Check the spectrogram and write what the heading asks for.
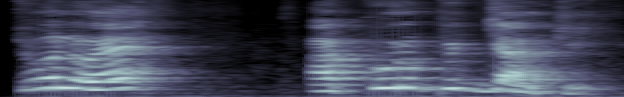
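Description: A man with a high, lively voice leads a slow language lesson. He repeats each word and spells it out carefully, and the room around him gives off a clear echo. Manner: repeats words slowly, spells them out. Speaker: language teacher.

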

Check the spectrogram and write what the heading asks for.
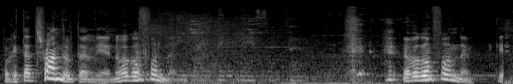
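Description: Chilean man streaming a card game, chuckling, counting out loud, slightly high voice, faint hiss. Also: sing-song, moderate pace. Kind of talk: casual gameplay commentary.

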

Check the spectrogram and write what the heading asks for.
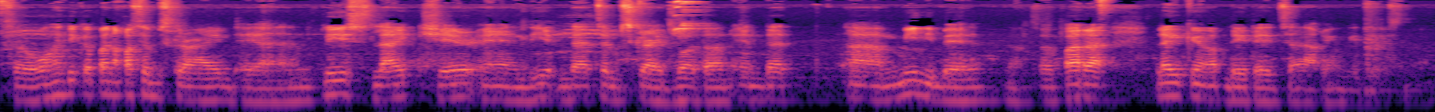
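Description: A man with a Filipino accent and a low, fairly even voice hosts his motovlog channel, giving a casual product rundown at a measured pace. He speaks conversationally with frequent little tag words. The recording has a roomy echo and clear background noise.

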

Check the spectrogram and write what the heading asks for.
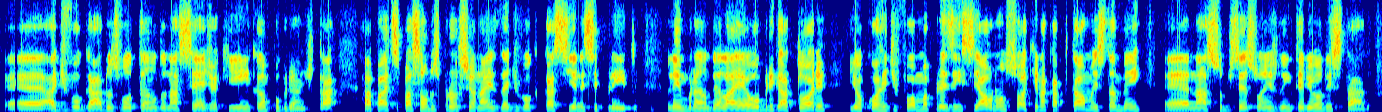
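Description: A man's voice: high voice, fairly even intonation, fairly quick, few pauses, pushed and bright. A young man with a Brazilian Portuguese accent giving a live news report from a small studio into a handheld microphone, conversational and informative. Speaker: radio reporter. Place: small radio studio with meeting table.

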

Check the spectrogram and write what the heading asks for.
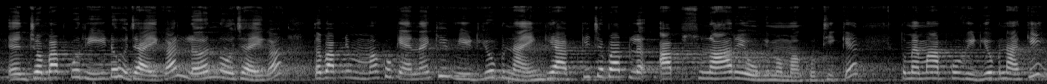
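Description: A woman's voice: high-pitched, fairly bright tone, roomy sound, long reverb tail. A woman kindergarten teacher giving a phonics lesson to young children, repeating letter sounds and words in a patient drill. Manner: drills letter sounds with repetition, addresses kids as beta.

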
